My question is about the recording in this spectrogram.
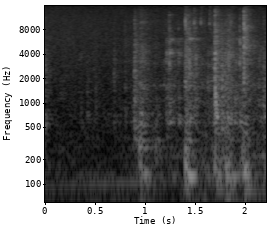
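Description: A few light knocks and clicks, starting about a second in, as toy-grade RC cars or parts are handled and moved about, over a faint low hum.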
